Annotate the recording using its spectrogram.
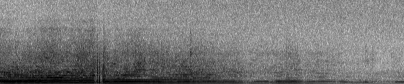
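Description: A rally car engine roars loudly as the car speeds away and slowly fades.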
